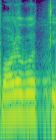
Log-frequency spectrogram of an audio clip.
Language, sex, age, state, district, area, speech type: Bengali, male, 30-45, West Bengal, Purba Bardhaman, urban, read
